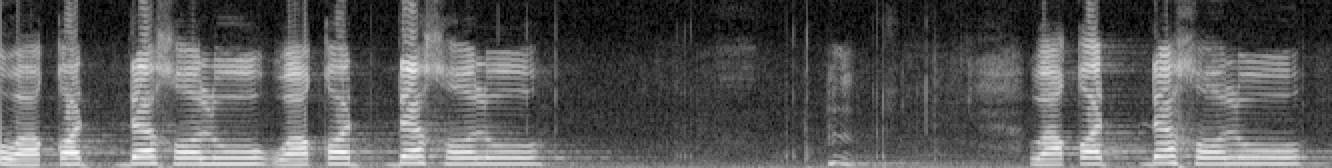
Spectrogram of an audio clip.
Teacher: Dan Ustazah membacanya tanpa gunnah. Ini juga huruf dal sukun bertemu dengan huruf dal berharokat, maka membacanya langsung ke huruf yang kedua dan tanpa gunnah.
